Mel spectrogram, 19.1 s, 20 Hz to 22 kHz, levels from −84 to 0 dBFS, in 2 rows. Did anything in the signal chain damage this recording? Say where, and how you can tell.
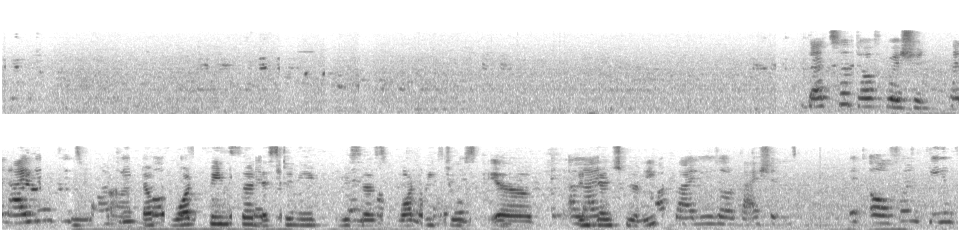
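Yes. Echo leak, 0.0 to 14.28 s and 16.54 to 19.13 s: a faint copy of the speech, around 30 dB down, trails by 179 ms, likely residual loudspeaker echo the call's echo canceller missed.

Background gated by the echo canceller, 0.32 to 0.44 s and 12.8 to 12.89 s: the room sound dips by about 20 dB, then about 37 dB, as the canceller clamps the microphone.

Speech suppressed in double talk, 9.96 to 16.38 s: for about four seconds the speech drops in pieces, as deep as around 40 dB, likely as the canceller turns down both sides during overlap.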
